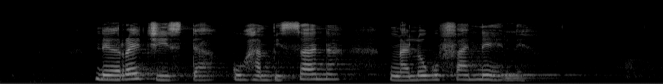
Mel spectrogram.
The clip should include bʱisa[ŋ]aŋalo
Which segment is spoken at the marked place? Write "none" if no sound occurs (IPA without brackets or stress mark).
n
